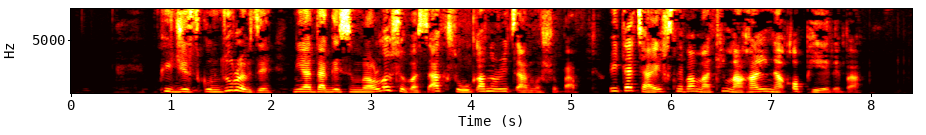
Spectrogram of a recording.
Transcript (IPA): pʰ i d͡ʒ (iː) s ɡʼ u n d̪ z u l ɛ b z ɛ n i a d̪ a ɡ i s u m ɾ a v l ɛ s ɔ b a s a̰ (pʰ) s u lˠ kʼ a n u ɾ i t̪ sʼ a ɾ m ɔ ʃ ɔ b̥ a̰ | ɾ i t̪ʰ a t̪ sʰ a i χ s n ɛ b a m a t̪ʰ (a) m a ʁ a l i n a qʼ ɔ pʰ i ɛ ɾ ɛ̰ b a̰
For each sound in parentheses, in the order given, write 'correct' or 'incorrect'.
incorrect, incorrect, incorrect

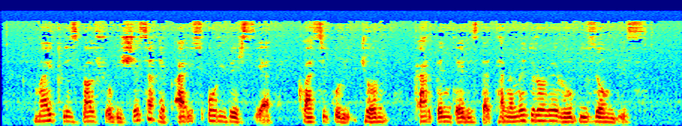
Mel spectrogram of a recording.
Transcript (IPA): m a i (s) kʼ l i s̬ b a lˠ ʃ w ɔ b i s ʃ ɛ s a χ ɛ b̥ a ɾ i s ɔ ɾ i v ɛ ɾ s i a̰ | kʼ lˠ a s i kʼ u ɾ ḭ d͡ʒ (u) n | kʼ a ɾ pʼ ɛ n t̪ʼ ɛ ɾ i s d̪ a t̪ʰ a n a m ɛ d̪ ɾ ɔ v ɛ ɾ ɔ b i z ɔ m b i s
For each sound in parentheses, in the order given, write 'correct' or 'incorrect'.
incorrect, incorrect

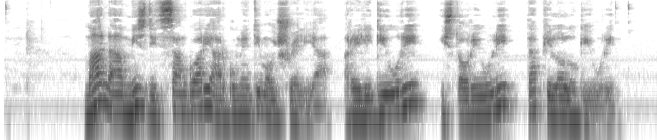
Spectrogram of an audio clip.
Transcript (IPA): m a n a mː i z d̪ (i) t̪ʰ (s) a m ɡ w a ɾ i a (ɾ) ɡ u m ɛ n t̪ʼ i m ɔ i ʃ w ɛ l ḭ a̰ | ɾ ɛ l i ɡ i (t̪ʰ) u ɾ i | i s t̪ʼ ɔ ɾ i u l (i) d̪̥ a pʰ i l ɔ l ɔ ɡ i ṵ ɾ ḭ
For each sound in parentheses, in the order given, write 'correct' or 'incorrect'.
correct, correct, correct, incorrect, correct

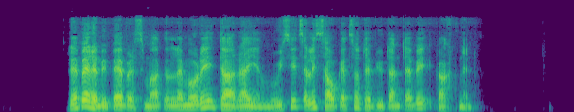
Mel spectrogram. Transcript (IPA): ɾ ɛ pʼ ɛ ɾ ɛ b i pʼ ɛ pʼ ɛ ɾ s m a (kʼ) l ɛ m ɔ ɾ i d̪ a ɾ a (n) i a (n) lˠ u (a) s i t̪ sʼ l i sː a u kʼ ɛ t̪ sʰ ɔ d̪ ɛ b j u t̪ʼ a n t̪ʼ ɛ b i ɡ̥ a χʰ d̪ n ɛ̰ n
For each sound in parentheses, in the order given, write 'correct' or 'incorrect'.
correct, incorrect, correct, incorrect

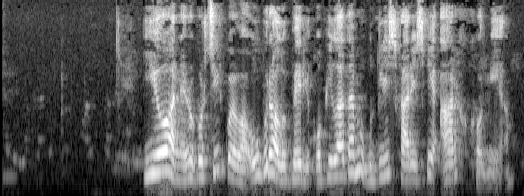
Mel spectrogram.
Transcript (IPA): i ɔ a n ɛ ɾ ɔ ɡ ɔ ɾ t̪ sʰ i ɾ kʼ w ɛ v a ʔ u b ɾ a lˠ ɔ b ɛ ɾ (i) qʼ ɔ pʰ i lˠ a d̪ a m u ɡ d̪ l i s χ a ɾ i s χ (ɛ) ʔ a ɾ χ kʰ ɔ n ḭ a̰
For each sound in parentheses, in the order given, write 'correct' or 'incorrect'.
correct, incorrect

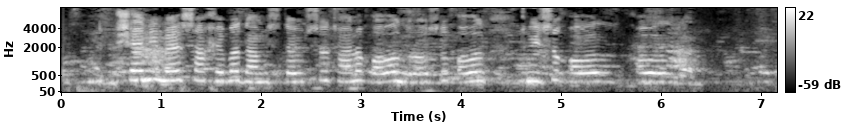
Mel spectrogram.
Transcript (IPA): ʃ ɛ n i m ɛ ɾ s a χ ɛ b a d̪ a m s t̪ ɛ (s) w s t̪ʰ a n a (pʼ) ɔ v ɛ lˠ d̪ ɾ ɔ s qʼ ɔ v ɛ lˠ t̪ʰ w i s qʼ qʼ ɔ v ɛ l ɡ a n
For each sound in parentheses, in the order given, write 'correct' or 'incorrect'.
incorrect, incorrect

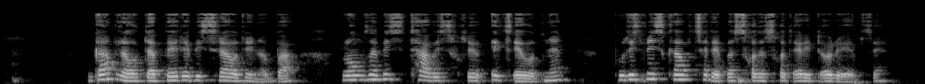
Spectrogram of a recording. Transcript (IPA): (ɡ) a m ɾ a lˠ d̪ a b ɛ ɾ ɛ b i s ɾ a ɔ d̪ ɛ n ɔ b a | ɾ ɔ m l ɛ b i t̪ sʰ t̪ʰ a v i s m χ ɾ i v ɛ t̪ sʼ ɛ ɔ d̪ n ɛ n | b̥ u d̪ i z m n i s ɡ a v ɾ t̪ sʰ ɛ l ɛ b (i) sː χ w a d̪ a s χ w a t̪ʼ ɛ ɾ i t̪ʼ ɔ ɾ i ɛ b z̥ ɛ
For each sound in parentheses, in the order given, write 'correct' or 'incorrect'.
correct, incorrect

